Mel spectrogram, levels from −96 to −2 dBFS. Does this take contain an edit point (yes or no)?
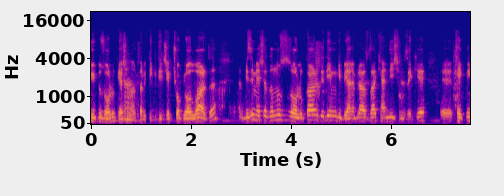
no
